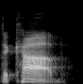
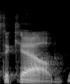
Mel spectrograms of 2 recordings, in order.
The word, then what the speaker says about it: DeKalb: I think in Georgia, they pronounce it DeKalb. – DeKalb. DeKalb. – But in Illinois, it's DeKalb.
